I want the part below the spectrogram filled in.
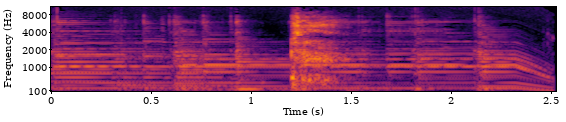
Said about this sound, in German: ein Husten. Finde ich ganz charmant.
